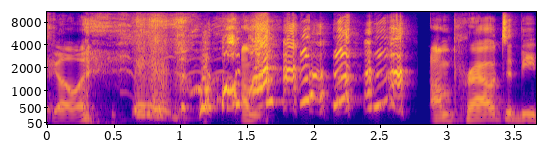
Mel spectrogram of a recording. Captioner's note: laugh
